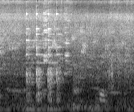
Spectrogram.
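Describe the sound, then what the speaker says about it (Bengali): Malabar spinach, pumpkin and potato frying in a pan, a soft steady sizzle with a few brief bursts of stirring and a light clink of a utensil, heard close and alone. "পুঁই শাক, কুমড়ো, আলুটাকে ভালো করে ভেজে নেবো"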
